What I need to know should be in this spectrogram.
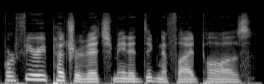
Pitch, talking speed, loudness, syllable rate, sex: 140 Hz, 135 wpm, -17 LUFS, 5.3 syllables/s, male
